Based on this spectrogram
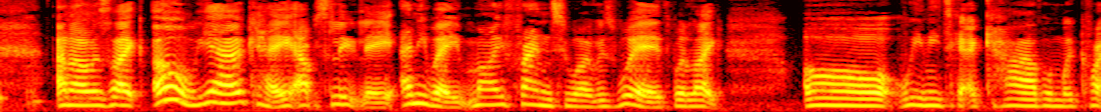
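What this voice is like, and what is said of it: Usual voice. Nothing is said of it.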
